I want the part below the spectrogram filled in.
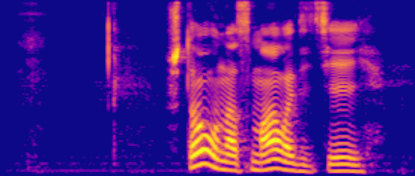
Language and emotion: Russian, sad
